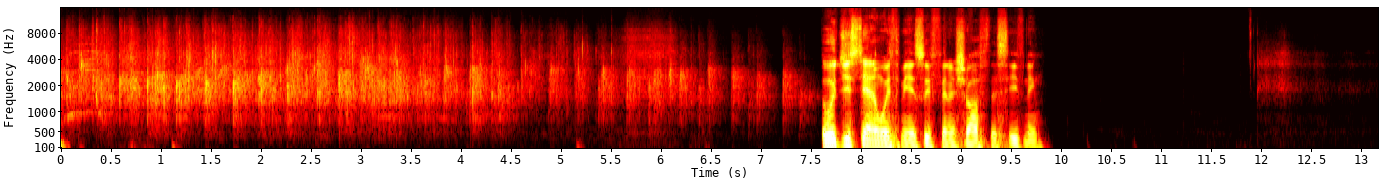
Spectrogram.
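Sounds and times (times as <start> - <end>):
light applause: 0.0 - 8.4
speech: 7.6 - 9.9.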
